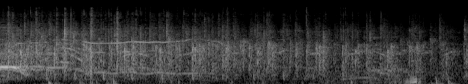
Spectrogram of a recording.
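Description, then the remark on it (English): An audience claps together in a steady, dense patter of many hands, holding at a moderate level for about five seconds, with faint voices and sustained tones underneath. “That was a mediocre clap.”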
